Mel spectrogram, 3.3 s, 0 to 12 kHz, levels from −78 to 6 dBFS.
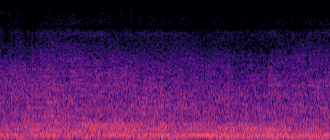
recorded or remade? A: remade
